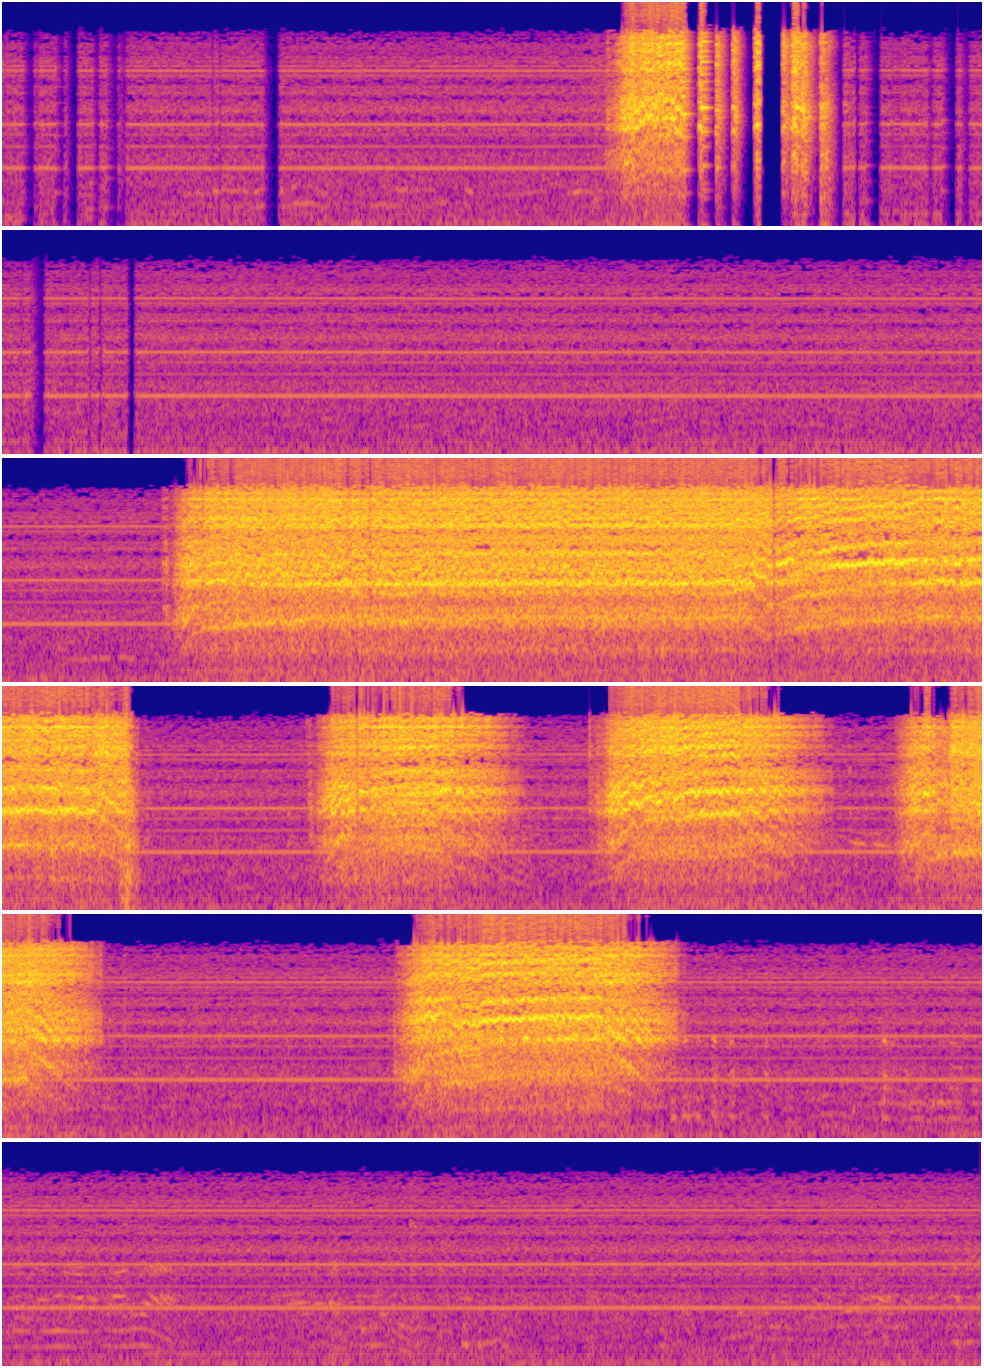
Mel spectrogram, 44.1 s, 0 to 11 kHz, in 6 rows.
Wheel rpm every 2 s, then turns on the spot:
0, 0, 100, 30, 0, 0, 0, 20, 190, 210, 200, 90, 80, 100, 70, 10, 130, 0, 0, 0, 0, 0.
24-26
